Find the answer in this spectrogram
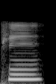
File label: "pinn1", Taiwanese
